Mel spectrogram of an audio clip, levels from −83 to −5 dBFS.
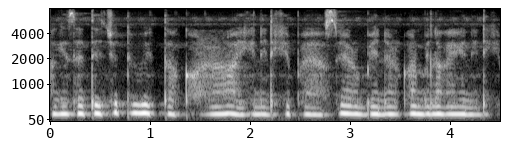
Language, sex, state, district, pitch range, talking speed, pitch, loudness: Nagamese, female, Nagaland, Dimapur, 190-205 Hz, 225 wpm, 195 Hz, -16 LUFS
